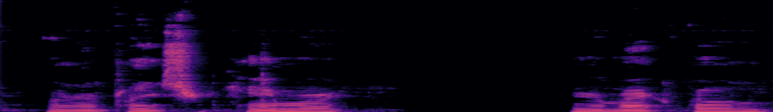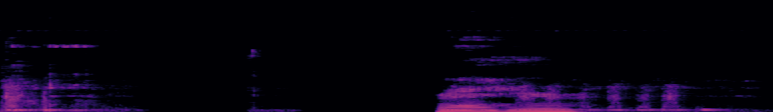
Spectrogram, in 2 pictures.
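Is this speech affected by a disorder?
Yes: Parkinson's disease.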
